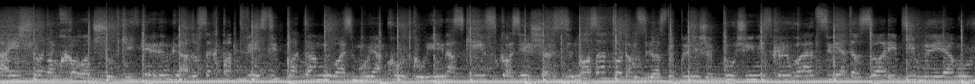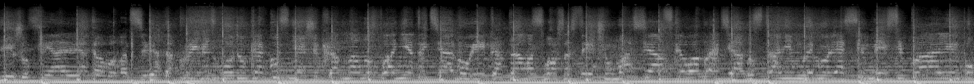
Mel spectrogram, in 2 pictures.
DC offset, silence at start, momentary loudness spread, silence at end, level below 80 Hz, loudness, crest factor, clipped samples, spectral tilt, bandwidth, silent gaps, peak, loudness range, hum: under 0.1%; 0 s; 1 LU; 0 s; -26 dBFS; -19 LUFS; 12 dB; under 0.1%; -5.5 dB/octave; 17 kHz; none; -6 dBFS; 1 LU; none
